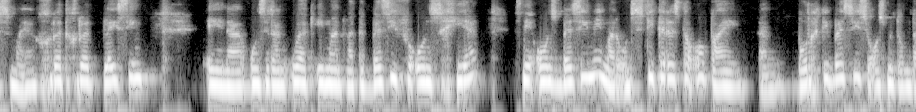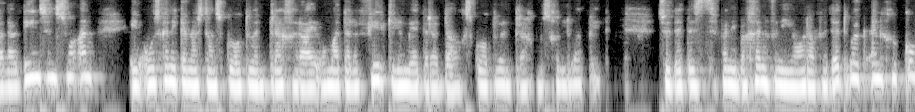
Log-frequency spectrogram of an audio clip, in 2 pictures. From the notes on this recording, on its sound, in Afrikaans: Manne van die Woord Zoom Byeenkoms 7 Junie 2022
